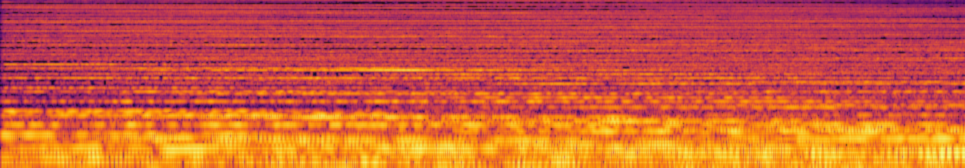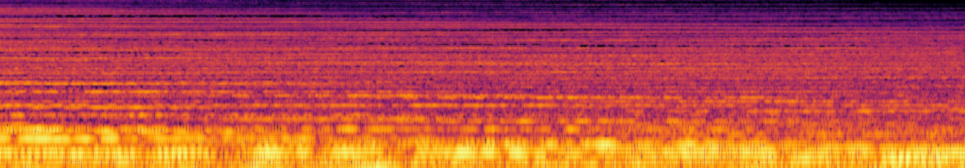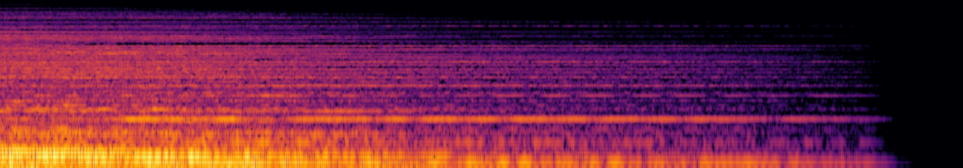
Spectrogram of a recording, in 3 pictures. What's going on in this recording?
Made by processing real and synthetic sounds.
harmonics, descending, organ, atmospheric, synthetic-atmospheres, blurred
